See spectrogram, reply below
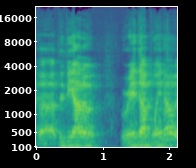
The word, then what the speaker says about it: Bibiana Rueda-Bueno: We have Bibiana Rueda-Bueno.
